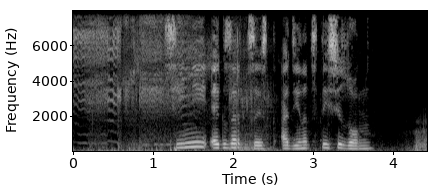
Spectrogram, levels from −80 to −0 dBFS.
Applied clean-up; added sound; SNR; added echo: none; Sink (filling or washing); 12 dB; none.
